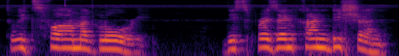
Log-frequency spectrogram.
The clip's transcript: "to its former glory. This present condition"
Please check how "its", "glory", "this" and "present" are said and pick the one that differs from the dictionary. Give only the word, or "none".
none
